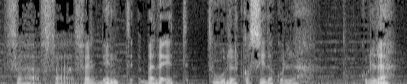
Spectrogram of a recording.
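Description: A man's voice: on the low side, a little fast, a little mellow, soft background music. A man with an Egyptian accent telling a story in a chatty, casual way, with restarts and asides to the listener. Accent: Egyptian Arabic.

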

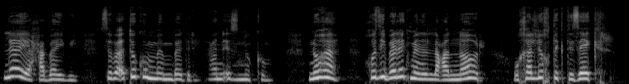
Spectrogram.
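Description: A woman with an Egyptian accent playing a stern eldest sister who raises her younger siblings, commanding and reproachful, over soft music. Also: sits high, animated, fast, no room sound, studio quality. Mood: weary. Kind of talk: radio drama acting.

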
